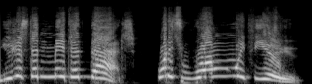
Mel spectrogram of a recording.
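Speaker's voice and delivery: furious, voice climbing with disbelief; angry rant. Real, not acted. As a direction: streamer yelling at a troll in chat. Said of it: "Sorry, rant over".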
